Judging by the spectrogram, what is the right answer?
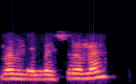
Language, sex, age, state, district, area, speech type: Kannada, male, 18-30, Karnataka, Bangalore Urban, urban, conversation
